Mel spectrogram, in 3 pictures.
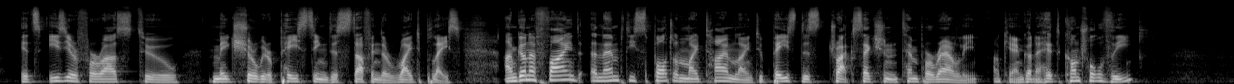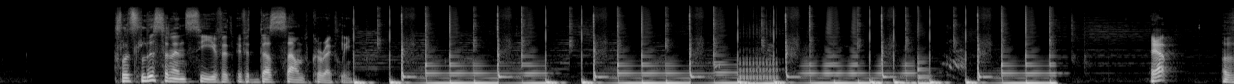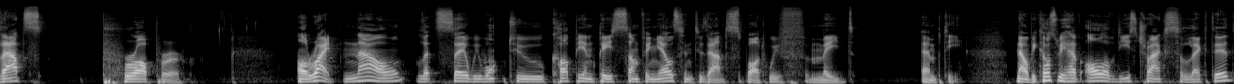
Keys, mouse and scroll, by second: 0.5-1.9 drag, 4.4 ctrl+scroll down 2, 5.9-7.2 ctrl+scroll down 3, 11.1 ctrl+v, 15.5 space, 22.7 scroll down 2, 22.8 space, 24.2 ctrl+scroll down 2, 26.8 ctrl+scroll up 2, 27.9 ctrl+scroll down 2, 31.2 scroll up 2.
